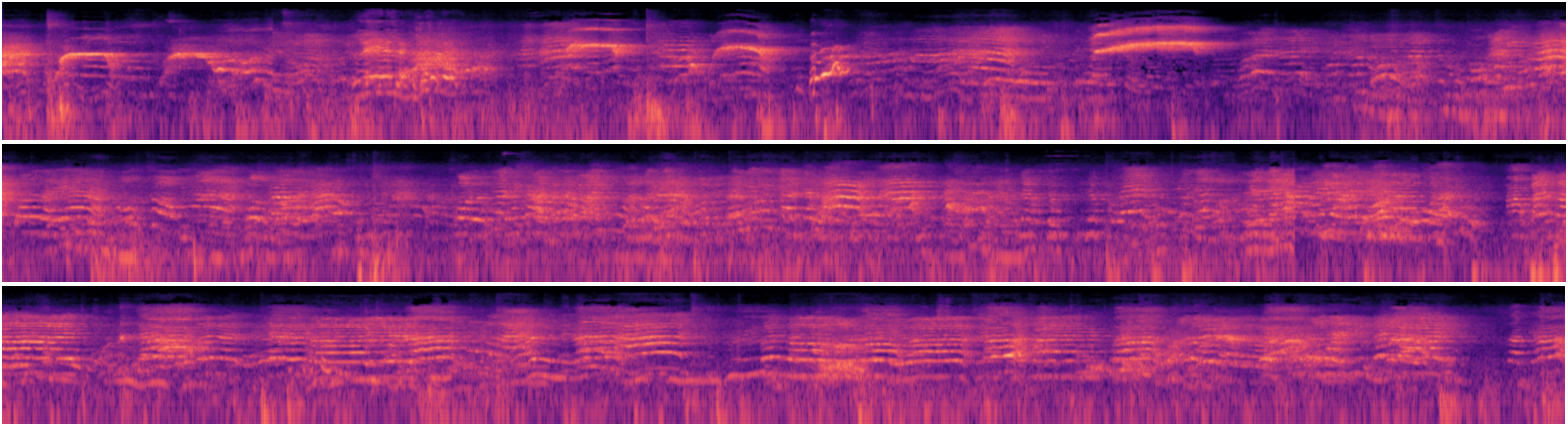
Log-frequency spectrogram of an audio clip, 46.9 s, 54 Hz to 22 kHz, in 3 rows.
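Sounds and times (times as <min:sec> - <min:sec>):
children shouting and chattering: 0:00.0 - 0:46.9.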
